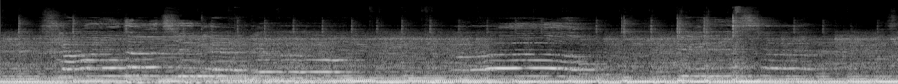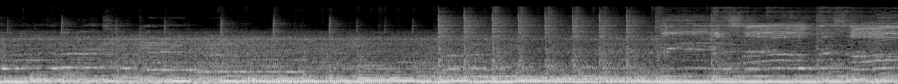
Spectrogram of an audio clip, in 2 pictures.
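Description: A live rock band playing in a small room: a man singing long held notes over amplified guitars and a steady bass line.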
